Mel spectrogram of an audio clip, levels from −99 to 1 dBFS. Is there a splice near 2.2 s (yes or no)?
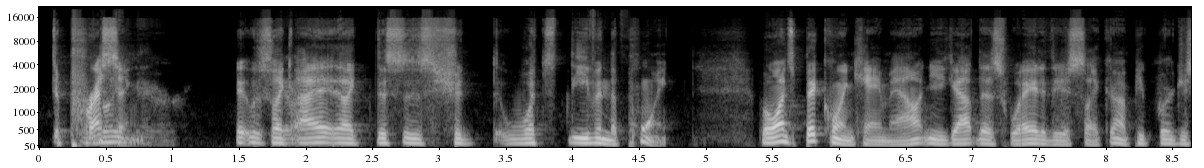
no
